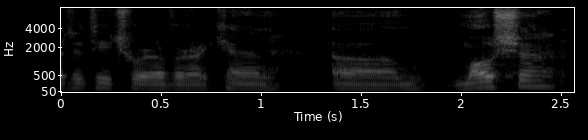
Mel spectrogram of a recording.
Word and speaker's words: Moshe: Moshe is actually the Hebrew pronunciation for Holy Moses.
